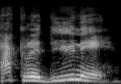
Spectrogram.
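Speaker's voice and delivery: put-on Irish accent. Reading out a listener's last name in an Irish accent. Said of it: "what was that, an Irish accent?".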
